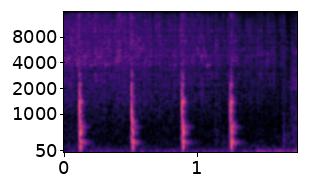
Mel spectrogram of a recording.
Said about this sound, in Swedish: Då knackade det.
